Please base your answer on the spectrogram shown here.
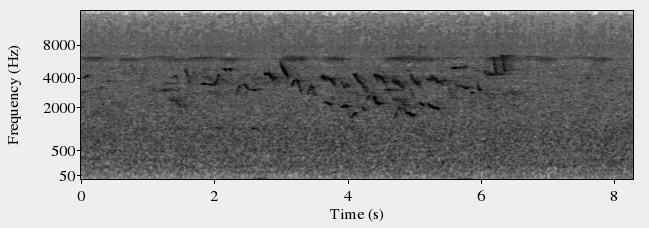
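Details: Indonesian serindit, or blue-crowned hanging parrot, giving a quick burst of high, thin twittering notes clustered in the middle of the recording, rapid and irregular, set against constant broadband hiss.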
